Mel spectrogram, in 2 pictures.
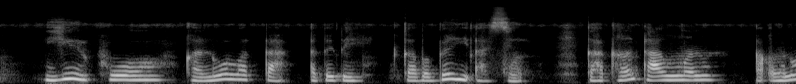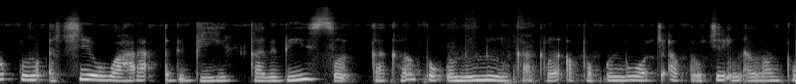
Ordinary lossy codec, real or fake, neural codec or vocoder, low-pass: Opus, 32 kbps; fake; autoencoder, 48 kHz, 32 numbers a frame, DAC-VAE, trained on Japanese speech; 14.4 kHz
